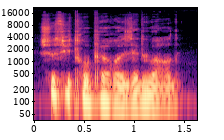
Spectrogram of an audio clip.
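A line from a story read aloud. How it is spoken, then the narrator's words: Quiet, half-frightened. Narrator (French): dit-elle tout bas, et d'un ton à demi effrayé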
